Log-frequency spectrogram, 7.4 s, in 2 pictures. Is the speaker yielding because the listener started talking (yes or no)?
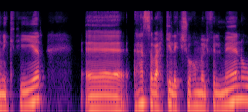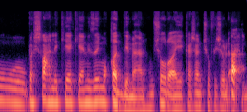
yes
